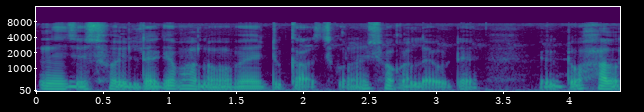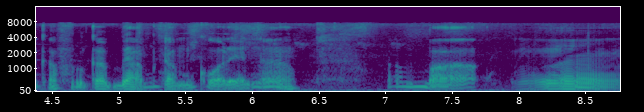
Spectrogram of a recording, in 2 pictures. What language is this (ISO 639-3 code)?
ben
